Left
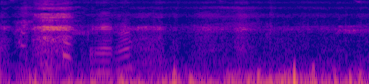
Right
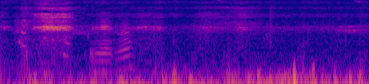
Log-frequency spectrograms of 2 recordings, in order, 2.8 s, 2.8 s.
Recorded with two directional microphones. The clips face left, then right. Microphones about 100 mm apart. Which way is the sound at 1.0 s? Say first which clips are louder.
Even; 30° left (ahead or behind).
